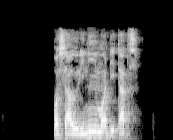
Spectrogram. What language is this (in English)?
Borgu Fulfulde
